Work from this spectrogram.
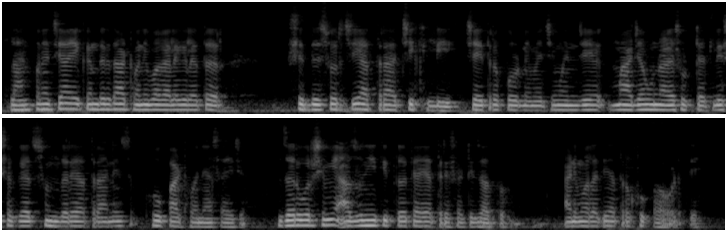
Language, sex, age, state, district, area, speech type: Marathi, male, 30-45, Maharashtra, Osmanabad, rural, spontaneous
